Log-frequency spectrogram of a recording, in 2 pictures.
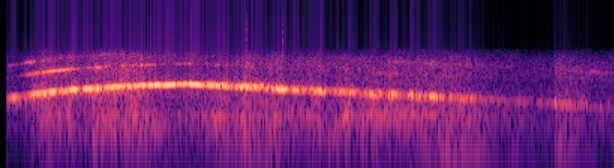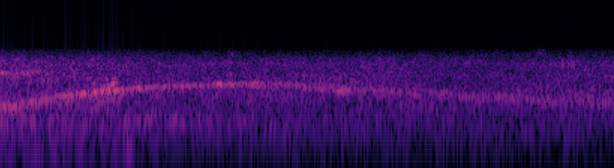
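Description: Emergency vehicle siren wailing, sliding slowly up and down in pitch. It is loud at first and fades away after about three seconds, as if driving off.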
